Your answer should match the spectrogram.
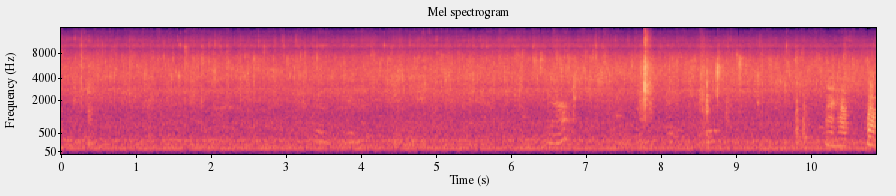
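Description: Garlic and butter fry in a pan with a steady, moderate sizzle, broken by a few sharp stirring clinks and scrapes toward the end.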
